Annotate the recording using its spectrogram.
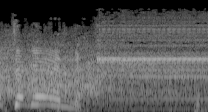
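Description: Basketball shoes squeak on the hardwood court over crowd noise. About a second in, the shot clock buzzer sounds as the shot clock expires: a steady electronic tone held for over a second.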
